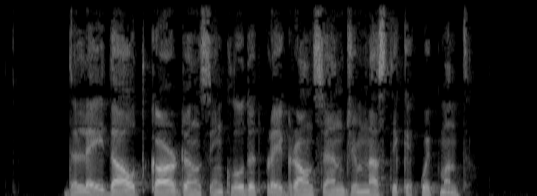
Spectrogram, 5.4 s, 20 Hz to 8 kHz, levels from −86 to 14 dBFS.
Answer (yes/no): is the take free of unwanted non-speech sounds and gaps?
yes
